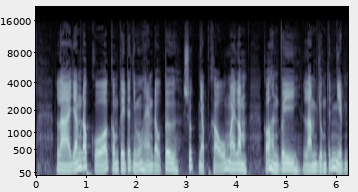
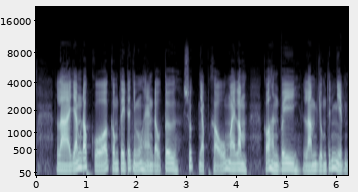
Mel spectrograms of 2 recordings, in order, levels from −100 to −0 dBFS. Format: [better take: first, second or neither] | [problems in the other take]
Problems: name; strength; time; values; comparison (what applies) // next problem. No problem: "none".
first | muffled; slightly; fading above 3 kHz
